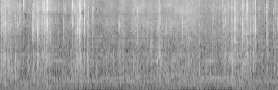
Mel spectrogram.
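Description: Thin plastic blind-bag packaging crinkling as hands pull a small toy doll out of it, in irregular crackles.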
